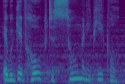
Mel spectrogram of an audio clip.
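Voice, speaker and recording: An actress playing a steady, supportive adventurer leader in a video game, reassuring and gently probing. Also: female voice, mid-range voice, brisk, faint music behind, lightly acted. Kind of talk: video game cutscene acting.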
